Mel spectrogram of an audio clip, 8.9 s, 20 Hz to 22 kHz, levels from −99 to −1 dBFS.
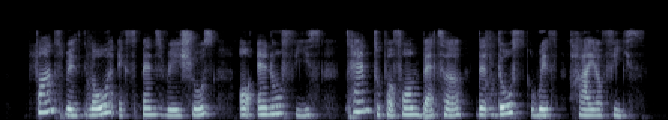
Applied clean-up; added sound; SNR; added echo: neural mask model DeepFilterNet 3.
